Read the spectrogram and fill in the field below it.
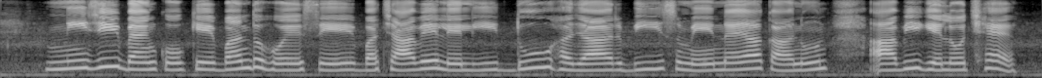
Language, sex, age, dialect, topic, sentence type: Maithili, female, 41-45, Angika, banking, statement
